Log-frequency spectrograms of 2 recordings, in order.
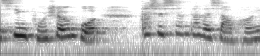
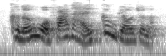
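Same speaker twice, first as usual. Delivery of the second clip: normal talking voice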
